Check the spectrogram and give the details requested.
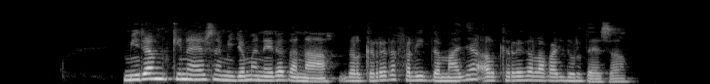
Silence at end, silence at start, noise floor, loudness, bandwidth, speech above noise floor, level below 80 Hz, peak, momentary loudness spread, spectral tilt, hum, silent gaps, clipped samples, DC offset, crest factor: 0.8 s; 1.25 s; -77 dBFS; -20 LUFS; 7.4 kHz; 58 dB; -62 dBFS; -4 dBFS; 9 LU; -8 dB/octave; none; none; under 0.1%; under 0.1%; 18 dB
